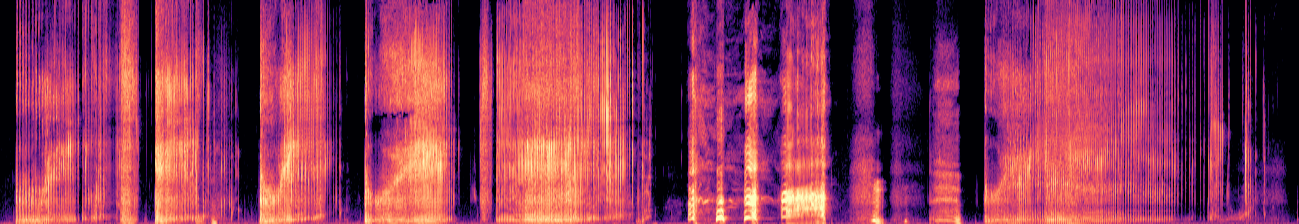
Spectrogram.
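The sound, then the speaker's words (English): A voice makes a series of wet, sputtering mouth-fart noises in irregular bursts, fairly loud, imitating flatulence with brief pauses between them. “You think I'm farting? No, that's my mouth.”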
